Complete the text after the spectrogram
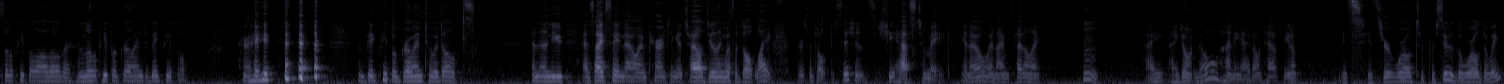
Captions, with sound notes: Because there's little people all over and little people grow into big people, alright? [chuckles] And big people grow into adults. And then you, as I say now I'm parenting a child dealing with adult life. There's adult decisions that she has to make, you know? And I'm kind of like, hm, I don't know, honey. I don't have, you know, it's your world to pursue.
